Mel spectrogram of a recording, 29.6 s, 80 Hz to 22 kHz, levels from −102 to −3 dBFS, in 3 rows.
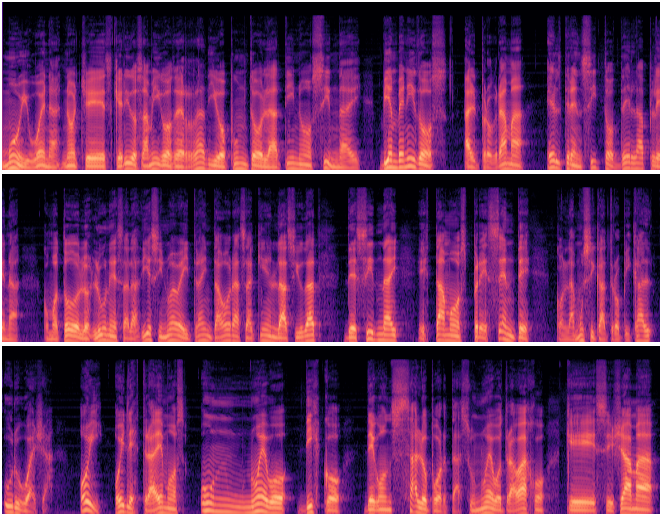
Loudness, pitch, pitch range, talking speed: -26 LUFS, 115 Hz, 95-130 Hz, 115 wpm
